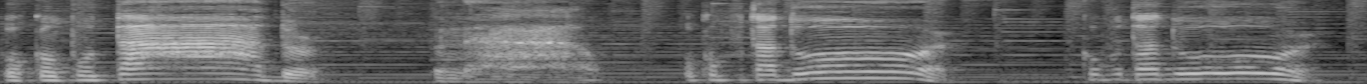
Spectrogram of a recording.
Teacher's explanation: a última sílaba é a mais forte quando a última sílaba fora mais forte o nome será oxítona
